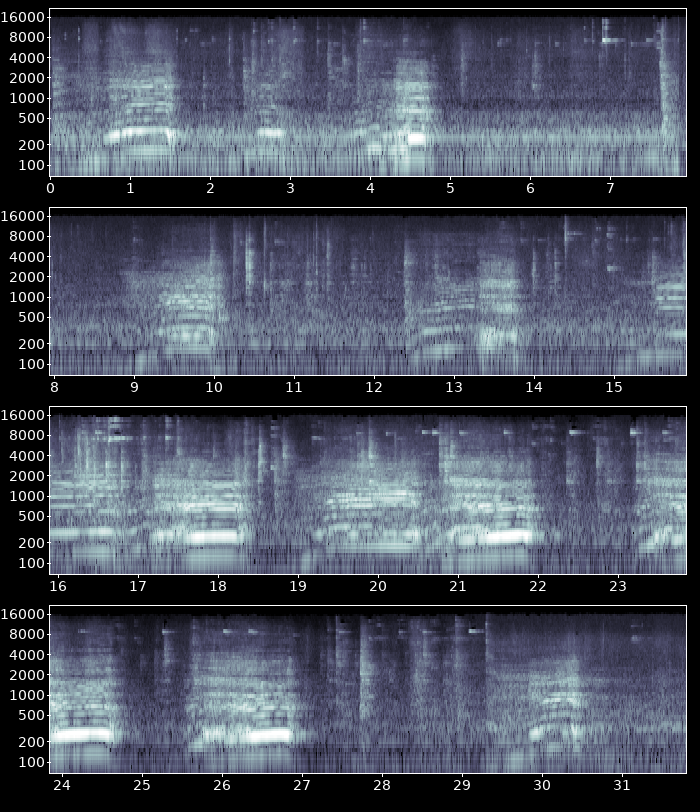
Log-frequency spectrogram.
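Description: Chained black-and-white dairy cows mooing repeatedly, about a dozen calls, sparse at first and then coming every two seconds or so in the second half. A steady hum underlies the first eight seconds or so, then stops.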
